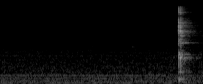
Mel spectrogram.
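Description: A single sharp clink of a metal scoop against a glass dish near the end, ringing briefly, over quiet room tone.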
